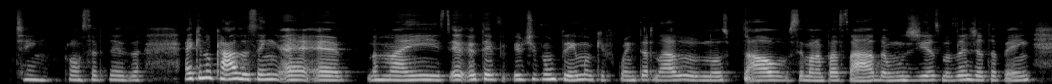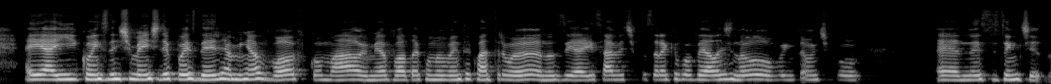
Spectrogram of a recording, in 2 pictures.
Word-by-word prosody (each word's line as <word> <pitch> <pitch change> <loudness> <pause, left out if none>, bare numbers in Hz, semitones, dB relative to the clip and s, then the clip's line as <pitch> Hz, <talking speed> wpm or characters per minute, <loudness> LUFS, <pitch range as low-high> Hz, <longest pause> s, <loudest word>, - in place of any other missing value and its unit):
Sim, 210 -3 -5
com 210 -2 -5
certeza. 200 -1 -7 0.4
É 255 - +2
que 290 - +1
no 305 0 +3
caso, 260 -2 +5
assim, 235 -1 0
eh, 200 -1 +2
eh, 195 0 -13
mas 205 0 0
eu 210 - +3
eu 220 - +2
teve 225 -1 -2
eu 220 0 -1
tive 235 +1 -6
um 240 - +4
primo 215 -1 -1
que 205 -1 -10
ficou 200 0 -10
internado 200 0 -2
no 200 -2 -2
no 190 -1 -4
hospital 190 0 0
semana 185 -1 -3
passada, 185 0 0
uns 190 +1 -3
dias. 200 +1 -4
Mas 190 -1 -7
ele 210 +1 +1
já 200 -2 -2
tá 195 0 -7
bem. 195 +2 -5 0.5
E 225 +1 +5
aí, 230 +1 +6
coincidentemente, 240 +1 +5
depois 245 0 +5
dele, 220 +2 +4
a 245 - +4
minha 235 +1 +4
avó 230 -2 +1
ficou 220 -2 -10
mal 210 +1 +1
e 200 - -3
minha 205 +1 -1
avó 210 0 0
está 210 +1 -3
com 220 +1 -6
94 215 0 -1
anos 205 -1 0
e 210 -1 -1
aí 200 +1 0
sabe, 215 +1 -3
tipo: 220 +1 -15
"Será 215 -1 -4
que 220 - -16
eu 240 - -5
vou 220 -1 -4
ver 220 0 -3
ela 210 +1 +2
de 240 +1 0
novo?". 215 -1 -2
Então, 210 0 -10
tipo, 210 -2 -12 0.7
é 205 0 -1
nesse 210 +2 -5
sentido. 220 -2 -2
210 Hz, 190 wpm, -21 LUFS, 200-225 Hz, 0.7 s, aí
